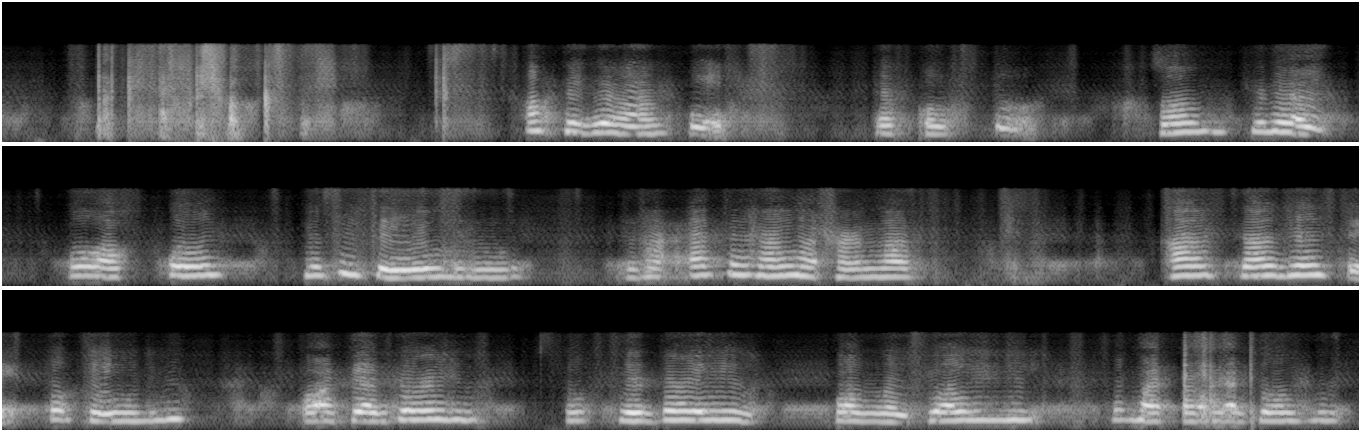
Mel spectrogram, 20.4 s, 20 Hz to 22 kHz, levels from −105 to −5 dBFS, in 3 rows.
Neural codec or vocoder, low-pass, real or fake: codec, 16 kHz, 0.5 kbps, FreqCodec, smaller model; 7.2 kHz; fake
